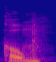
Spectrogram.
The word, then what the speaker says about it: comb: There's the word comb. I think I have a comb somewhere. That's comb. Okay. Comb. C-O-M. C-O-M. That's all. Comb. Not comb.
